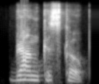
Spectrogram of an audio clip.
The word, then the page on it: bronchoscope: Indian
